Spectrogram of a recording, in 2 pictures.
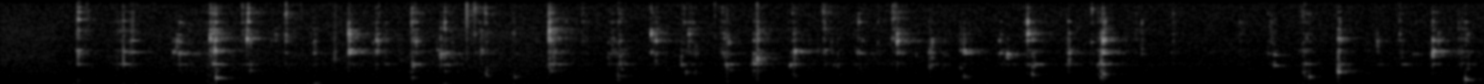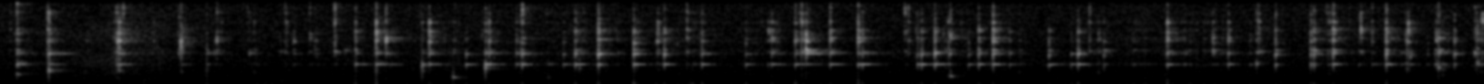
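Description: A clear glass bottle filled with pinkish liquid is held sideways and tapped with fingertips and short nails. Quick, light, bright clinks ring high and die away almost at once, coming in dense irregular bursts over a steady low hum.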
